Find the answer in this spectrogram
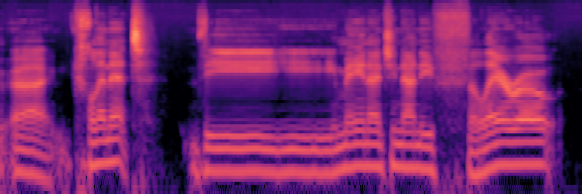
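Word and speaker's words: Falero: clinet the May 1990 fero fero not Fiero f a l e r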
